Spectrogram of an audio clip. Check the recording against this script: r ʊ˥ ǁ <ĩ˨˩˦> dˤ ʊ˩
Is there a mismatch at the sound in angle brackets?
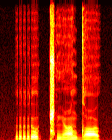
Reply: no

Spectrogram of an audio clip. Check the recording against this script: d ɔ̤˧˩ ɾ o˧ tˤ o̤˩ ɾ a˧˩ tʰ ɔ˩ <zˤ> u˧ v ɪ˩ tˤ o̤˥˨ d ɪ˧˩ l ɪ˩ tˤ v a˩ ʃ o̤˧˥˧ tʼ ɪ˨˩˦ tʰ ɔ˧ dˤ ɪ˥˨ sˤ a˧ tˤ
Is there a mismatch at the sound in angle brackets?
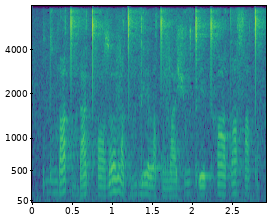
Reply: no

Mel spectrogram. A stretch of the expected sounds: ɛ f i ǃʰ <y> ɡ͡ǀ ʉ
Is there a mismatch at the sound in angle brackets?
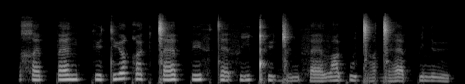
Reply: no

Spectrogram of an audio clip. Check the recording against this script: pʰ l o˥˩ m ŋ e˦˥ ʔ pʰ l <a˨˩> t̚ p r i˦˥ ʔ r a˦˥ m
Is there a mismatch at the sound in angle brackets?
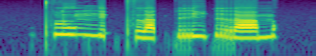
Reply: no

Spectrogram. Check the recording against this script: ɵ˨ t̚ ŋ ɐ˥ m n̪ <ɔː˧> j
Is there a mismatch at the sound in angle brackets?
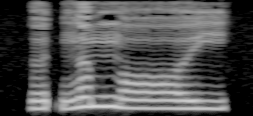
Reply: no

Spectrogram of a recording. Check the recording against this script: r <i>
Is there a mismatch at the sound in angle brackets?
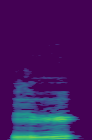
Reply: yes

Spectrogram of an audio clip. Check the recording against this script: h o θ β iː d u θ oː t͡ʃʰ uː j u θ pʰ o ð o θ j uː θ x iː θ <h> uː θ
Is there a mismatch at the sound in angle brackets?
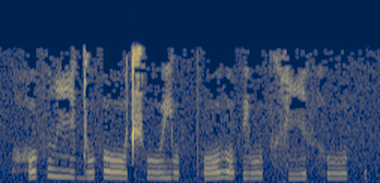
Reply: no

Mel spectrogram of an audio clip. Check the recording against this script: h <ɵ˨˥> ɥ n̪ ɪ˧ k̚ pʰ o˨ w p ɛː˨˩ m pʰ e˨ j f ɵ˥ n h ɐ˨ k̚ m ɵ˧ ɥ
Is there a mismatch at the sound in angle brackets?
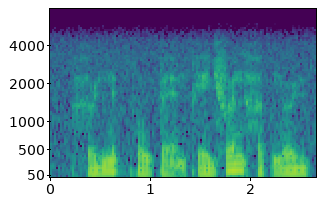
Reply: yes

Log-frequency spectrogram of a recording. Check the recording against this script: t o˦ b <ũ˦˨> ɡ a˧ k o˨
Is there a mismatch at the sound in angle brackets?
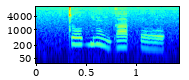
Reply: no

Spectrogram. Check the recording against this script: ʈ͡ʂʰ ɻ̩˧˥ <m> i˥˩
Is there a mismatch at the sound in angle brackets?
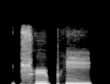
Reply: yes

